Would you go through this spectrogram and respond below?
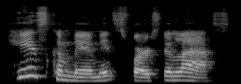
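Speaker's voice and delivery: His leaned on, slow and weighty; His said slowly, set apart from the rest; stress on His. Shown as a demonstration. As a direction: hit the word His before commandments. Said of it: "I put emphasis on the word his".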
